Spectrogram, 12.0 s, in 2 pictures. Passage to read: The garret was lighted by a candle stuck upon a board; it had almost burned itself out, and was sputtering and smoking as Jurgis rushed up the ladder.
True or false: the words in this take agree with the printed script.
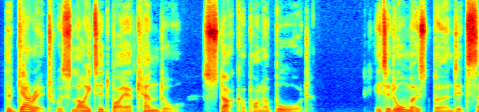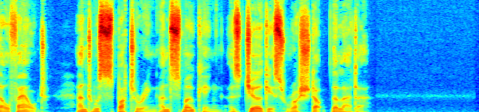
true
